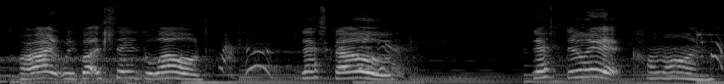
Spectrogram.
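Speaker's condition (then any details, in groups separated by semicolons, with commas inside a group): Cerebral palsy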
